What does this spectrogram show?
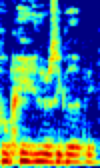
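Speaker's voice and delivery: high-pitched hurried concession; retold flustered agreement. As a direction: give in, still wound up. Grudgingly agrees while still panicking.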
